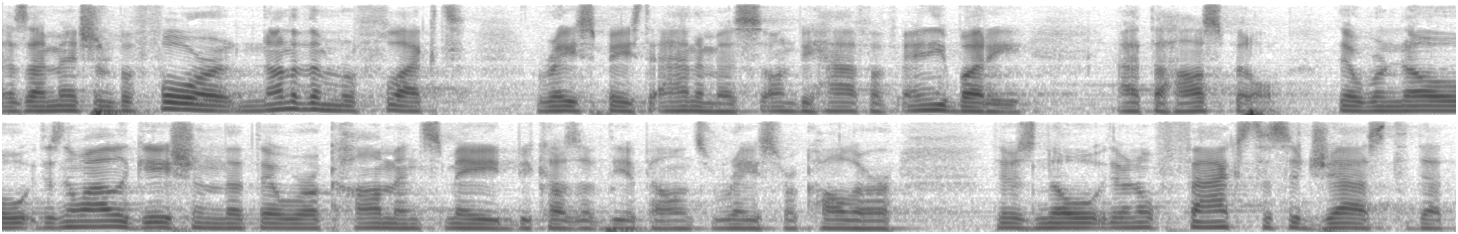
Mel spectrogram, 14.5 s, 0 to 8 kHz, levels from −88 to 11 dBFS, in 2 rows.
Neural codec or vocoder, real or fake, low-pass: none; real; 7.2 kHz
